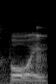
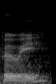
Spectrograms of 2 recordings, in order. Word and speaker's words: buoy: I mean, the only time we do think that is when we found out that Americans pronounce boy, buoy.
